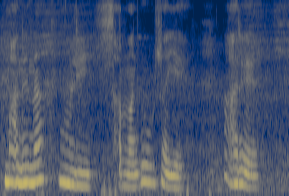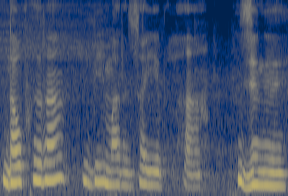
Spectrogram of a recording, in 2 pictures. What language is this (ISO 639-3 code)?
brx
